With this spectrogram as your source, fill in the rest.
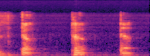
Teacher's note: पहले जीभ अंदर को रोल करेगी फिर बाहर आएगी, तो बाहर पहले जीभ इस तरीके से रोल करेगी, फिर जब बाहर आएगी तो इससे टकराएगी, ऐसे इससे टकरा के आएगी। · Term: मूर्धन्य व्यंजन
